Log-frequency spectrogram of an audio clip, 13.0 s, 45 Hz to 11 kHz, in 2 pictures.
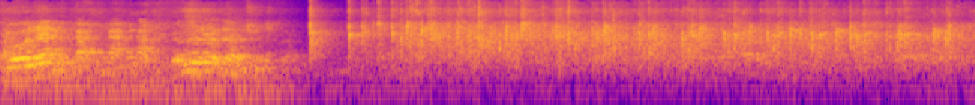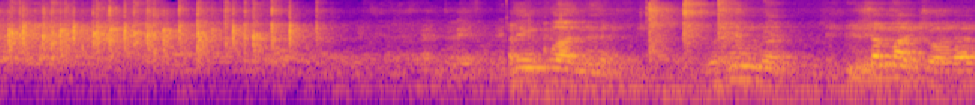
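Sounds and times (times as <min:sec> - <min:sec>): audience applauding: 0:02.0 - 0:08.8.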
